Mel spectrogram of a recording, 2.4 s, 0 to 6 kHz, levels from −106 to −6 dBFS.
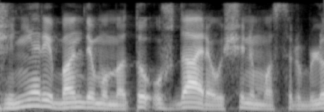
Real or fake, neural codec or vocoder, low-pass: real; none; 5.4 kHz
